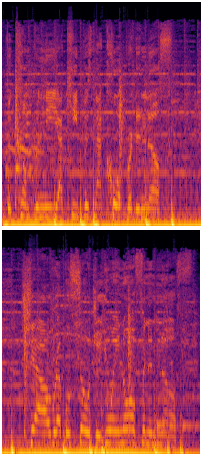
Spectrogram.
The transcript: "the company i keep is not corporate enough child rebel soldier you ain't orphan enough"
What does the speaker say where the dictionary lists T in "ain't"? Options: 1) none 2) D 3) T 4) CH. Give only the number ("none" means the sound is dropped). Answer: 3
